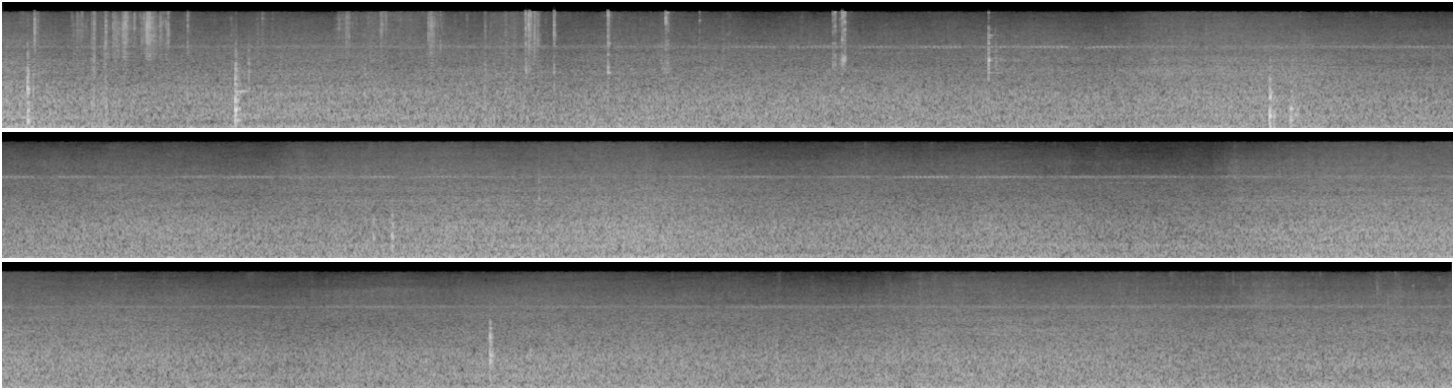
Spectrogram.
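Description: Steady rain hiss. In the first several seconds, wooden chopsticks click and scrape against a foam takeout container and a wooden bowl, with one more light tap later on.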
